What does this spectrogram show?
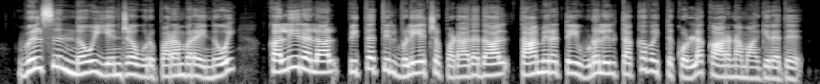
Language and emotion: Tamil, neutral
